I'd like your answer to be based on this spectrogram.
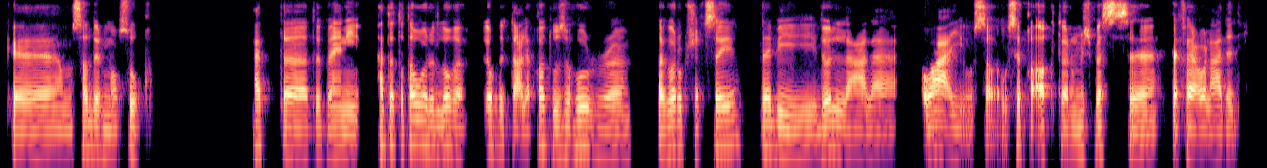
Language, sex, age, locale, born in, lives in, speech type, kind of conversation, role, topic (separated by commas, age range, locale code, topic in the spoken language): Arabic, male, 20-24, ar-EG, Egypt, Egypt, read, expert-assistant, expert, إيه الأفكار المبتكرة اللي ممكن تساعد الصحافة في إنها تفضل مصدر موثوق للمعلومات في زمن السوشيال ميديا والإشاعات؟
